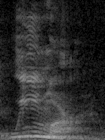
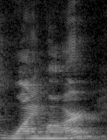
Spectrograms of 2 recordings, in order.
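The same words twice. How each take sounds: First: The first vowel does not sound like 'eye'. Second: The first vowel sounds like 'eye'. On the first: This is how teachers misread the name. The speaker calls it wrong. "the teachers always pronounced it" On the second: This is how the family says the name. The speaker calls it right. "the E I is pronounced as a Y"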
